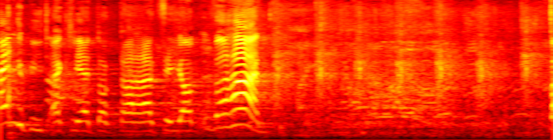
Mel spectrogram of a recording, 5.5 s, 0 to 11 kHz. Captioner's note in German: Vereinzelter Beifall BÜNDNIS 90/DIE GRÜNEN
